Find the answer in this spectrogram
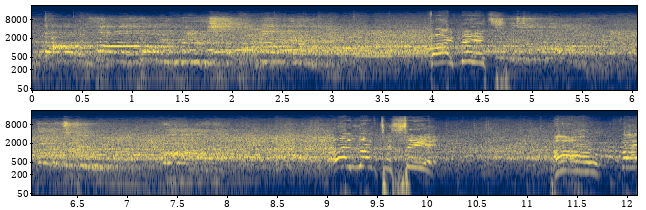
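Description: A man shouting a speech into a handheld microphone, his voice amplified through a hall's PA and echoing, with the crowd audible beneath. The loudest shouts come about four seconds in and again near ten seconds.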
